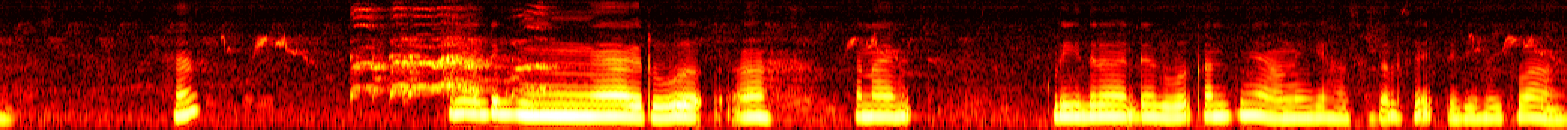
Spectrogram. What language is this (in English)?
Santali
